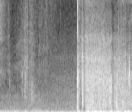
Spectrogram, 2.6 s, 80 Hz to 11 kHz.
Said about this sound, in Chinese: 为了准备庆祝的活动呢，美国的消费品的安全委员会星期3演示了烟花的破坏力以及造成人员伤亡的潜在可能性。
